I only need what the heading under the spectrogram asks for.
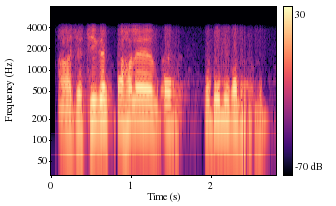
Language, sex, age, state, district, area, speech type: Bengali, male, 18-30, West Bengal, Nadia, rural, conversation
